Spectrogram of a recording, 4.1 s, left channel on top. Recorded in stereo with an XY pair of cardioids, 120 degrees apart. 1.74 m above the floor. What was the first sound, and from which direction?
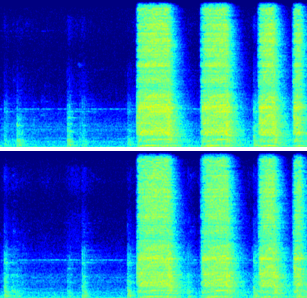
A drill, 30° left.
